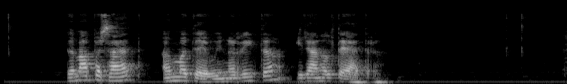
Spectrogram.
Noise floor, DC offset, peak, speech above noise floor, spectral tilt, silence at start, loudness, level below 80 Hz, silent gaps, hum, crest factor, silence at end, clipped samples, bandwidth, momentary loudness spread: -63 dBFS; under 0.1%; -8 dBFS; 38 dB; -4.5 dB/octave; 0.65 s; -25 LUFS; -58 dBFS; none; none; 20 dB; 1.8 s; under 0.1%; 11.5 kHz; 12 LU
